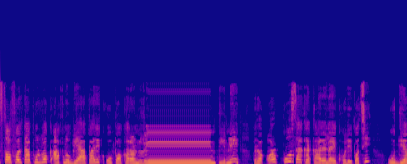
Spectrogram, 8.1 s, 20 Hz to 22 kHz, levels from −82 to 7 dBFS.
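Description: Throughout, the treble is gritty and metallic with nothing above 11 kHz, likely HE-AAC compression rebuilding highs from copied lower bands, consistent with a bitrate near 12 kbps. From 2.01 to 2.05 s, pre-echo puts a 35 ms hiss ahead of an attack, as block-wide quantisation noise spills before the transient and softens it. From 3.0 to 4.2 s, a system hang loop repeats one 40 ms segment 30 times, a 25 Hz buzz from the hardware cycling a frozen buffer.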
